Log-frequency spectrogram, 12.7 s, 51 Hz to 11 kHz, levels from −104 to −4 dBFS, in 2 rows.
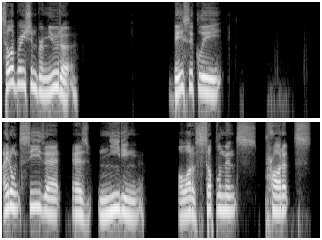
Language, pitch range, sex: English, 150-185 Hz, male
